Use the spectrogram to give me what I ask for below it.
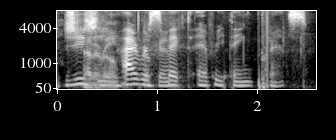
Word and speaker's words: Gigli: It looks like Giggly, but I think it's called, the second G is silent for some reason.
